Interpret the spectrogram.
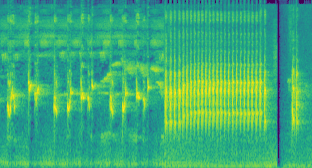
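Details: Yellow-vented bulbul used as a singing lure, with a fighting-style long trill: a series of scratchy chirps, then a steady buzzy rattle lasting about two seconds, and a final short burst.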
